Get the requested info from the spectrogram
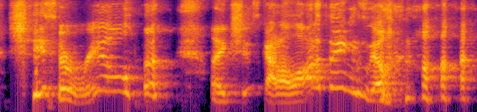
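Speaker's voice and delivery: slow, high, laughing "Woo"; mock listener laughing. Imagined listener teasing the ranting host, laughing. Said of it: "anybody listening to this and going".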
